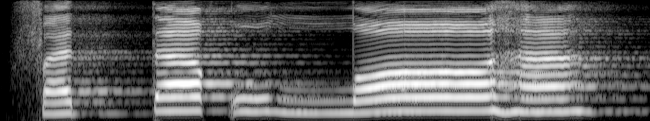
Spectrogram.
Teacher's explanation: Lam jalalah dibunyikan secara tafkhim karena didahului harokat dhammah. Cara bacanya adalah ditebalkan.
